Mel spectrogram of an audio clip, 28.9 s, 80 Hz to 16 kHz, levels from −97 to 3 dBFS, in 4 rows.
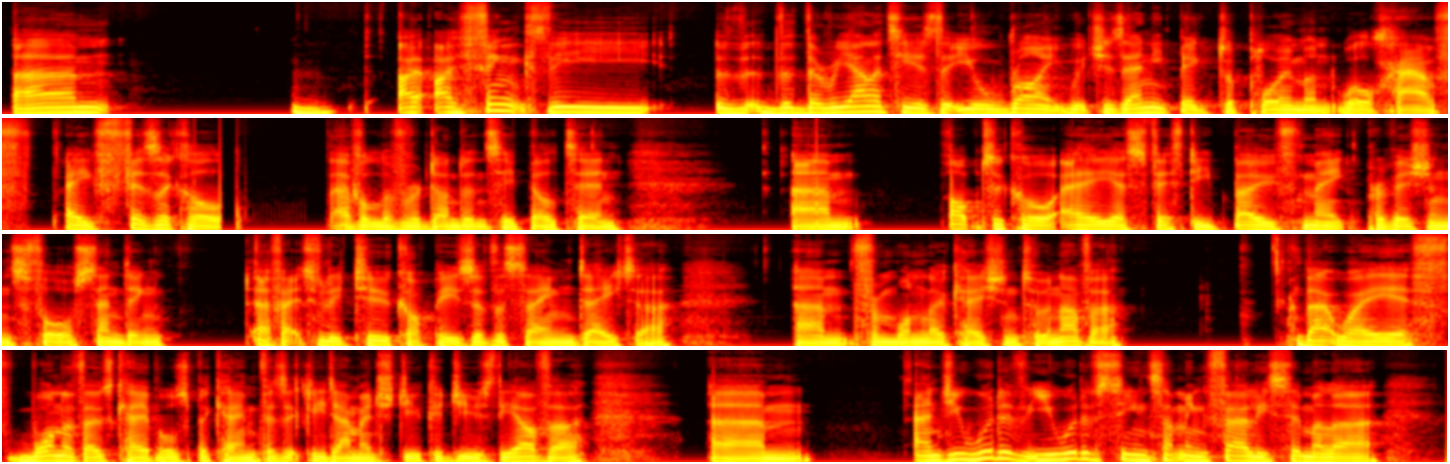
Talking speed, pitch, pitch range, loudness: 155 wpm, 120 Hz, 110-145 Hz, -20 LUFS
